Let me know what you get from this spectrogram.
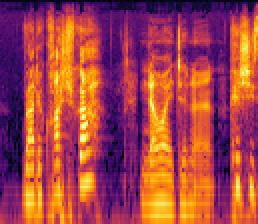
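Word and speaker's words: Ratajkowski: video where she says her name is actually pronounced Radakoska? No, I didn't. Cuz she's Polish. I mispronounced it. So, it's not Ra. It's I would say Emily Ratikowski. It's not that. It's not Radikowski.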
